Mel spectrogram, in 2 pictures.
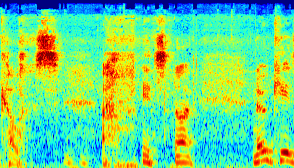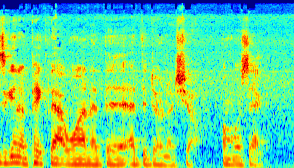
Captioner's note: laughs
